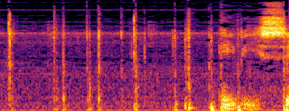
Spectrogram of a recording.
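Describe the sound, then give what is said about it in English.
Keys click on a computer keyboard in many light, irregularly spaced taps at a moderate pace, followed by a louder, denser burst of noise at the end. “So I'll type in one that meets those criteria.”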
